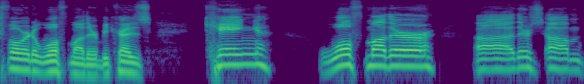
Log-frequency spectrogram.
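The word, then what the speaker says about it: Kyng: seen them in concert king is ken k-y-n-k k-y-n-g is the way that king is spelled and they're really if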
